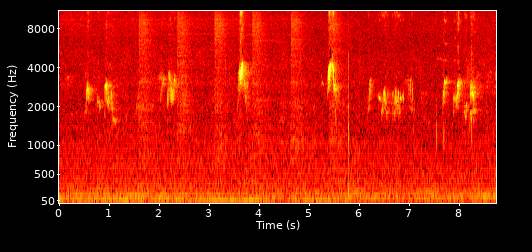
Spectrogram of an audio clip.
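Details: A white-cheeked red-whiskered bulbul sings eagerly atop a tree, delivering short bubbly phrases every second or two, some with sharp high accented notes, over light background noise.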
